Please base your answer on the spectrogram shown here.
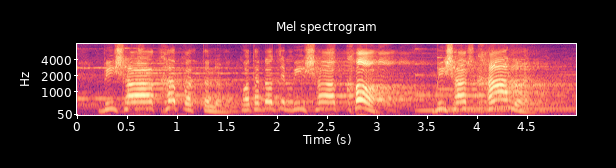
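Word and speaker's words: Visakhapatnam: বিশাখা, বিশাখা নয়, ক্ষয়ে আকার হবে না, শুধু খ। এবার যেহেতু সাউথ ইন্ডিয়া উচ্চারণ তো সেজন্য একটু অকারটা আকারের মতন শোনায় আর কি। বিশাখাপত্তনম, কথাটা হচ্ছে বিশাখ, বিশাখা নয়।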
